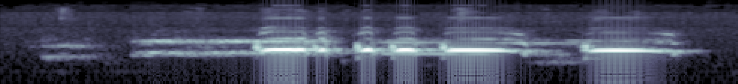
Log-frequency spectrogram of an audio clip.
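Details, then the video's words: Local Indonesian zebra dove giving a loud, bold call: a soft lead-in then a series of rounded coos, several quick pulsed notes followed by a longer sustained coo, all in a narrow mid pitch. "Perkutut Lokal Gacor Suara Lantang Keren Banget Bikin Nyaut"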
